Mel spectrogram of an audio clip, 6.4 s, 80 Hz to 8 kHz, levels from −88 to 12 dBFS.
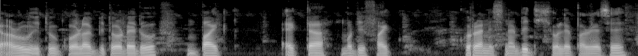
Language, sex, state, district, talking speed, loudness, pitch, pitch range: Nagamese, male, Mizoram, Aizawl, 150 wpm, -21 LUFS, 100 Hz, 95-105 Hz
